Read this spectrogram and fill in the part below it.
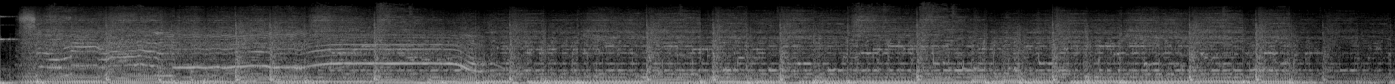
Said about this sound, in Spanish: Para quienes no saben, el trémolo es un efecto que por ejemplo sabe usar de taquito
